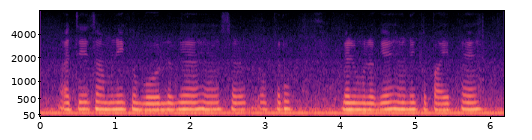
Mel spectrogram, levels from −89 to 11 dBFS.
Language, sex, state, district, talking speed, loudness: Punjabi, female, Punjab, Fazilka, 145 wpm, -13 LUFS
